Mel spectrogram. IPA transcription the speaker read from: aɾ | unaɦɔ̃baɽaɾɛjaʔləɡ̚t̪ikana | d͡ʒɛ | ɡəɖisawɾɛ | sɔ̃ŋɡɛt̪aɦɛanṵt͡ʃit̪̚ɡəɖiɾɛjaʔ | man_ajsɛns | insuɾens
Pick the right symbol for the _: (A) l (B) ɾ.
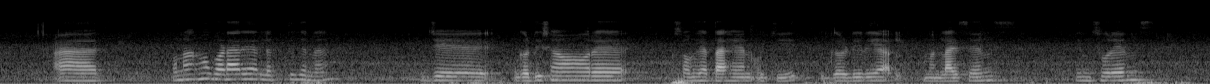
A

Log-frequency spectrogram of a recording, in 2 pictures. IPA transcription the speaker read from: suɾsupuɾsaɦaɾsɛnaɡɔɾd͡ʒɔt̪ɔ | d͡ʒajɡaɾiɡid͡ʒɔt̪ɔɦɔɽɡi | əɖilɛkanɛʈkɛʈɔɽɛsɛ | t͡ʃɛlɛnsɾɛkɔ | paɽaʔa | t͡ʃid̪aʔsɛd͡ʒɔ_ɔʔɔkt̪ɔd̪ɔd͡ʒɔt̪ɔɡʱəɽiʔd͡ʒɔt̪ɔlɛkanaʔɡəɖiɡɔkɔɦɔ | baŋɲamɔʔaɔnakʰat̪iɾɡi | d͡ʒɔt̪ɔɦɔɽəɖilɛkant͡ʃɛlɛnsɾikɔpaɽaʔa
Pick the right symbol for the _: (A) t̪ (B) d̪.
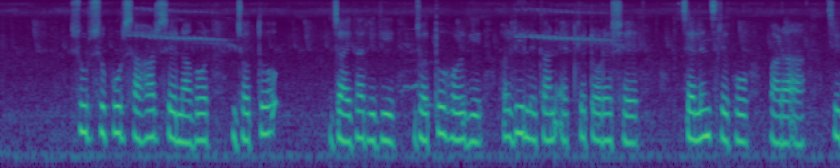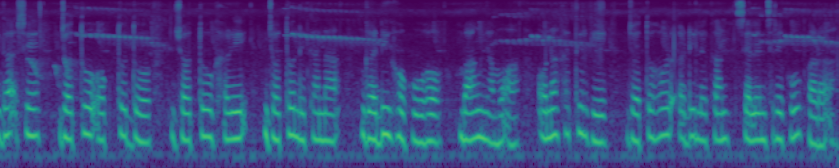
A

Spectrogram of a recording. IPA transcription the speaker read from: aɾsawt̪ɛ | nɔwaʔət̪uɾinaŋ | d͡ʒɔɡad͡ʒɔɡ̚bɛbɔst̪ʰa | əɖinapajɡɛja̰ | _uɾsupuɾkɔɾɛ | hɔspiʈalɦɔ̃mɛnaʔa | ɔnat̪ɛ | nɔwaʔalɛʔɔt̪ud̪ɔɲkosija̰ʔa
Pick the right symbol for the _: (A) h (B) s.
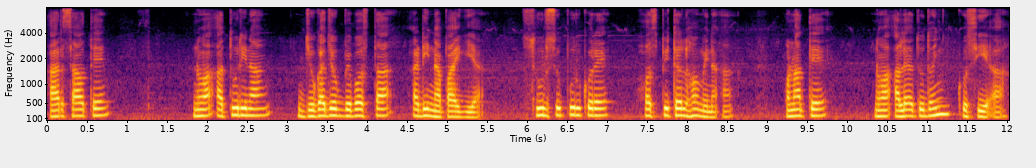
B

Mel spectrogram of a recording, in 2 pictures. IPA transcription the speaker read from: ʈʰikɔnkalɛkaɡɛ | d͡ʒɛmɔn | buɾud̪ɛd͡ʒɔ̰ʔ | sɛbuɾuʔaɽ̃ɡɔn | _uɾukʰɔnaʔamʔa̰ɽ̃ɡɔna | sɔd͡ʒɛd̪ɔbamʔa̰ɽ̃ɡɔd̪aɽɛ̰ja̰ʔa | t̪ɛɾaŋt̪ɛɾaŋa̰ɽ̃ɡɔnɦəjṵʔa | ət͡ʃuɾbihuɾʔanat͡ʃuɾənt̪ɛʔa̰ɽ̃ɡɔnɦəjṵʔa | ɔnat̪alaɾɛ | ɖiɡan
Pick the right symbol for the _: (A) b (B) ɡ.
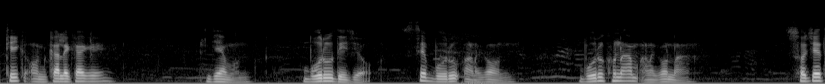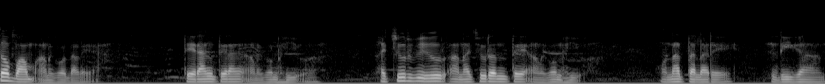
A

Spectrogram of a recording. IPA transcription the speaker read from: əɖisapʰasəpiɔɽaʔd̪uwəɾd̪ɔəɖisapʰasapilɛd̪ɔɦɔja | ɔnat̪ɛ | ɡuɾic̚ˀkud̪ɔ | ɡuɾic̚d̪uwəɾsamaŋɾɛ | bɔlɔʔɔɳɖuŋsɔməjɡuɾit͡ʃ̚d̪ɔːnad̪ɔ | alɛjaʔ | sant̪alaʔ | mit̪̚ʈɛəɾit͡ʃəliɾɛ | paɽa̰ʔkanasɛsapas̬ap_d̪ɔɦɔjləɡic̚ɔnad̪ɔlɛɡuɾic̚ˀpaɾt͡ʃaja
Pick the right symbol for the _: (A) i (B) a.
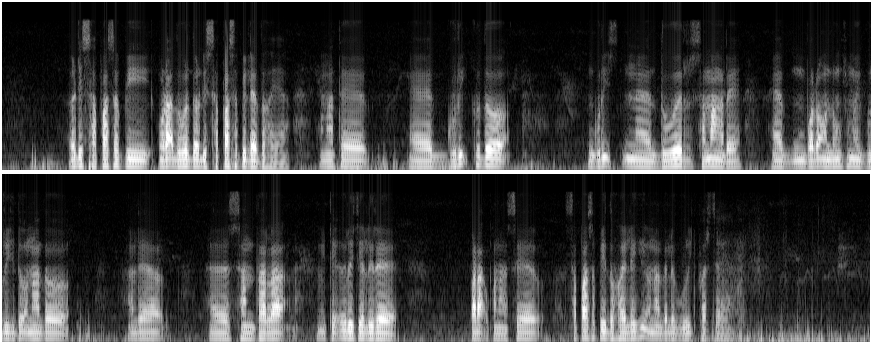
A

